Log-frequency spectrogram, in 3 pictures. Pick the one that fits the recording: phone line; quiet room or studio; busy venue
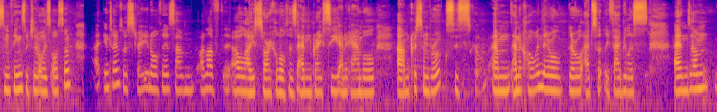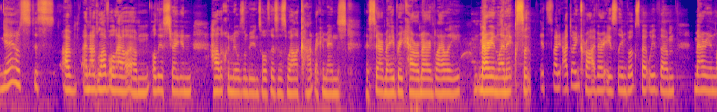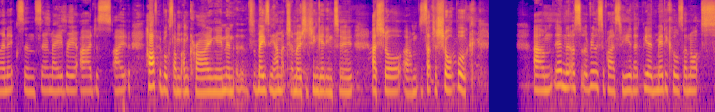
busy venue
